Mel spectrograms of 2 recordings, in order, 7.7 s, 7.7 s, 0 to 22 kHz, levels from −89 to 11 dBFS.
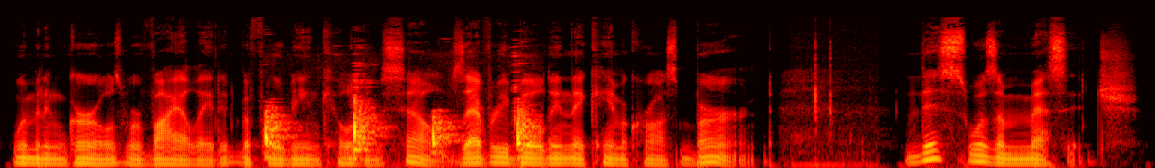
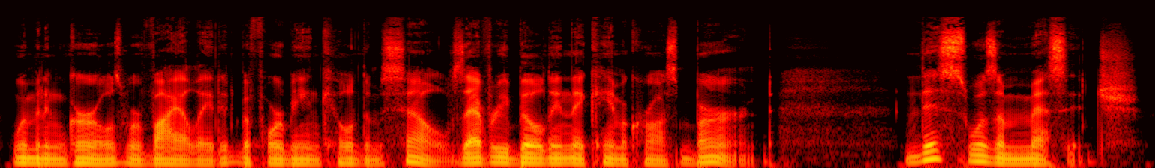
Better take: second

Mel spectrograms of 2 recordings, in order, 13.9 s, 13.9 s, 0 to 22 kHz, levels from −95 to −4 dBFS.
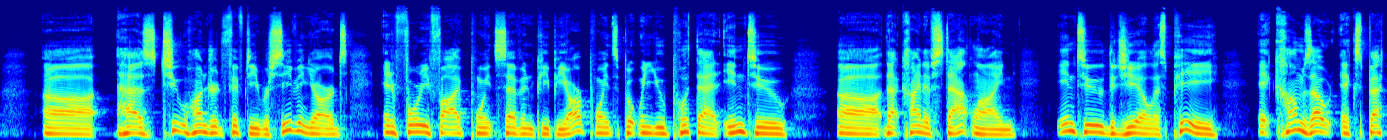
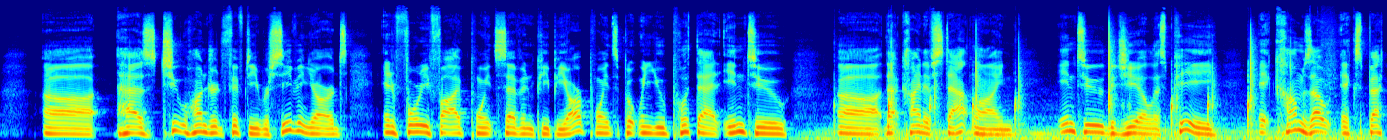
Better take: first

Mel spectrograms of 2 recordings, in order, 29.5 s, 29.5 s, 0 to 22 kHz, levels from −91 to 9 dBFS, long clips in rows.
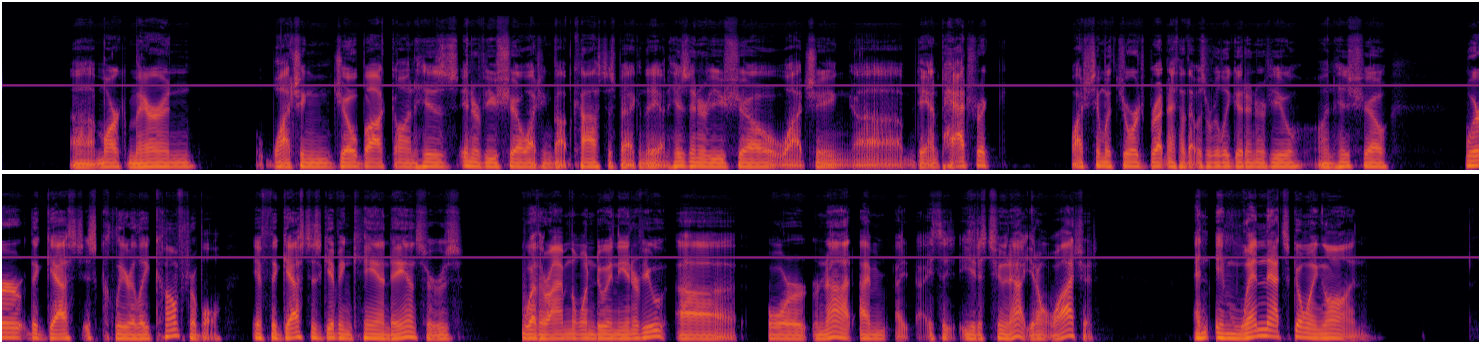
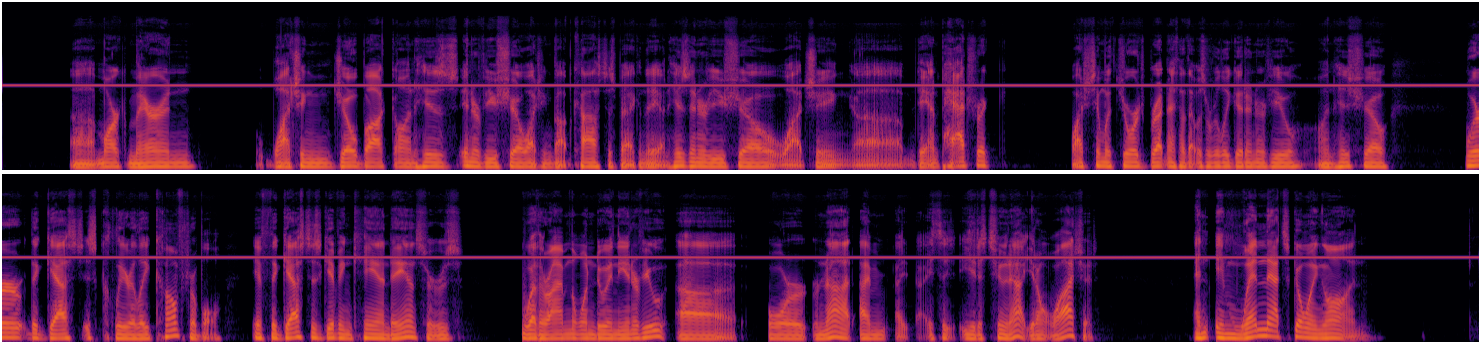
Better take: first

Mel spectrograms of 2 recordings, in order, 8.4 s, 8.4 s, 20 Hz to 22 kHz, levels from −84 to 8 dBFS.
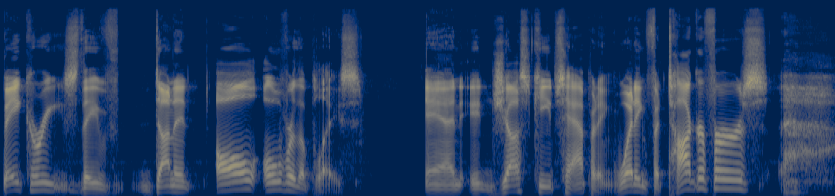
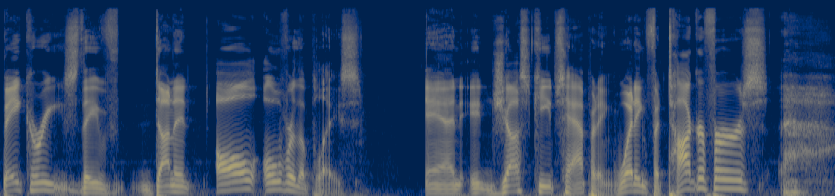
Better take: second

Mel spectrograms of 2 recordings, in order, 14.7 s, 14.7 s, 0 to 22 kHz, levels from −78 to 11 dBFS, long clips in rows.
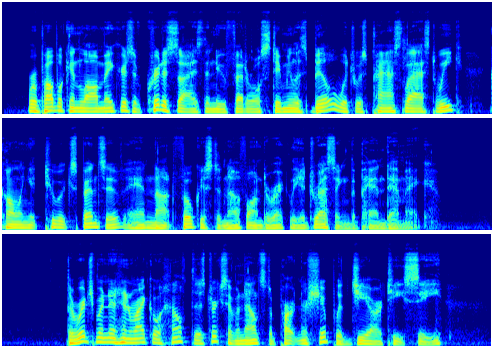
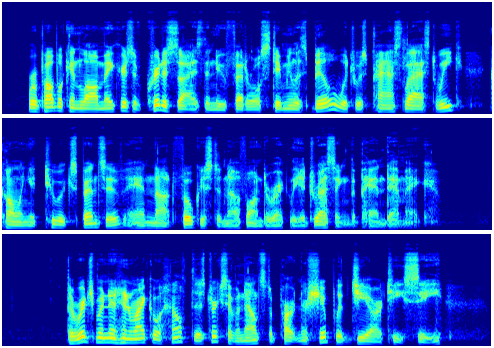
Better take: first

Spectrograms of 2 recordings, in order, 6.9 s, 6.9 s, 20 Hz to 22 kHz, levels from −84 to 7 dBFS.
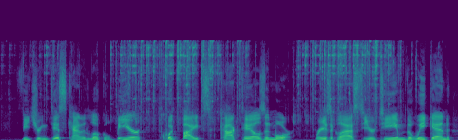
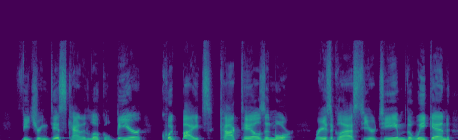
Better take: second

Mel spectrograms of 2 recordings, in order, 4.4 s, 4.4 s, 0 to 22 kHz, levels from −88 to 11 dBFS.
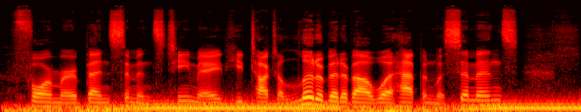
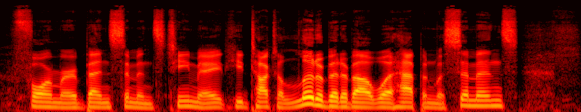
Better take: second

